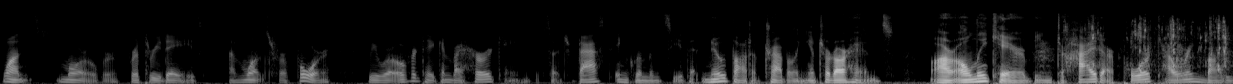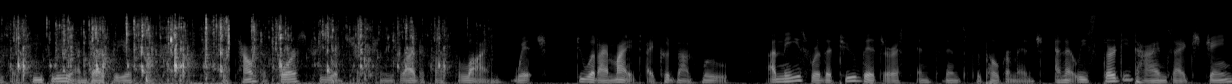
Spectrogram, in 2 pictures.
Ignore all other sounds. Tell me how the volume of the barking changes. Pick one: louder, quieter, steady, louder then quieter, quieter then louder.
louder then quieter.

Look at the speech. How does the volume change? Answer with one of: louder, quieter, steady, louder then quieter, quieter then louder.
louder then quieter.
